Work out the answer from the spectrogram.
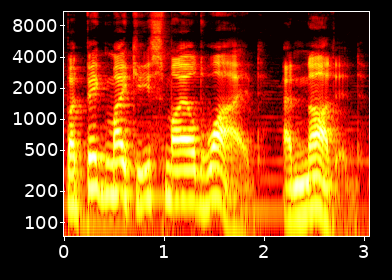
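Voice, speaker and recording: Male storyteller for audio fiction: slow delivery, mid pitch, faint music bed. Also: sing-song, a little mellow. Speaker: narrator. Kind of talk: scripted story narration.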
